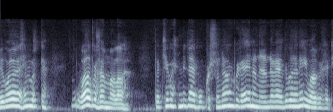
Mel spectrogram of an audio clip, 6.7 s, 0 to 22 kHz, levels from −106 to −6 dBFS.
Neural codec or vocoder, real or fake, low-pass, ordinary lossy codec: codec, 24 kHz, 1 kbps, SNAC; fake; 10.8 kHz; none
